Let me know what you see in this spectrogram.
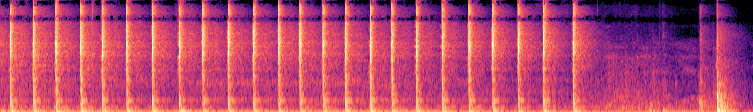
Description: Major problem - LG refrigerator is making loud banging knocking sound so many times a day. It does it at random times. Noise is heard throughout the house.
